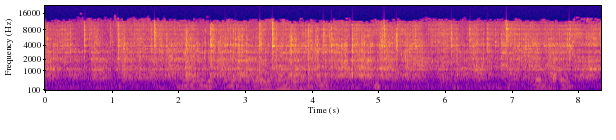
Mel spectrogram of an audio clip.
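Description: Raw peanuts being dry-roasted and stirred with wooden chopsticks in a nonstick frying pan: a steady rattle of many small clicks as the nuts tumble against the pan and each other.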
